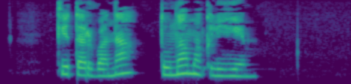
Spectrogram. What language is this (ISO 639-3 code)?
chm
